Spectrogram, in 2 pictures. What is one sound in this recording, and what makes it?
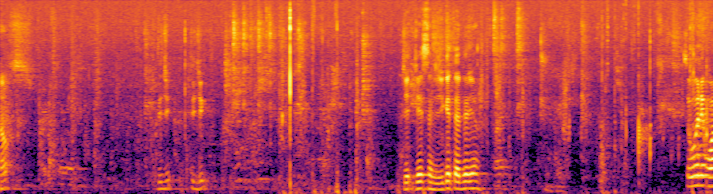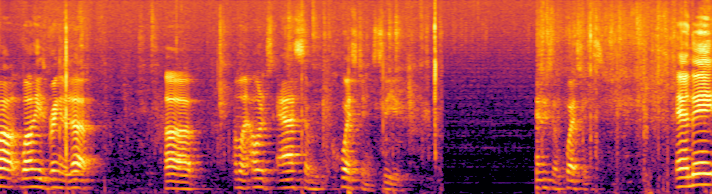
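A middle-aged man speaks calmly to a room, heard through a microphone.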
